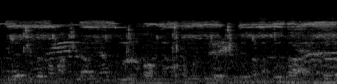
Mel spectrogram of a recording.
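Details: Recording of a black-nest swiftlet roosting call, original swiftlet sound used for swiftlet farming, played back as dense, high, rapid twittering of chirps and clicks with a man talking over it.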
